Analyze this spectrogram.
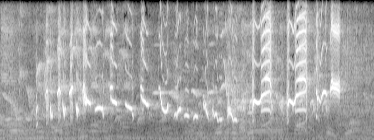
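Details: Oriental magpie-robin calling a rival, delivering a rapid run of loud varied whistled and chattering notes, many short sweeping phrases packed closely together, ending with a few harsher rasping bursts.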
